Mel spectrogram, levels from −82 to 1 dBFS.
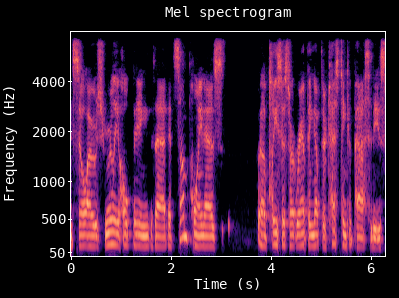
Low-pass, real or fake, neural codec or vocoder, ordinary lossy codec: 7.2 kHz; fake; codec, 16 kHz, 4 kbps, FreqCodec, larger model; MP3, 64 kbps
